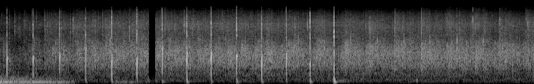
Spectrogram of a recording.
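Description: An audience applauds the team that helped the speaker, a steady, dense wash of many hands clapping with a few sharper individual claps standing out, holding at an even volume throughout with no talking over it.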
